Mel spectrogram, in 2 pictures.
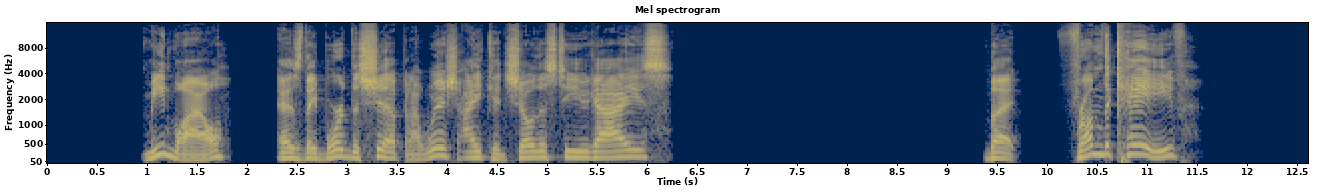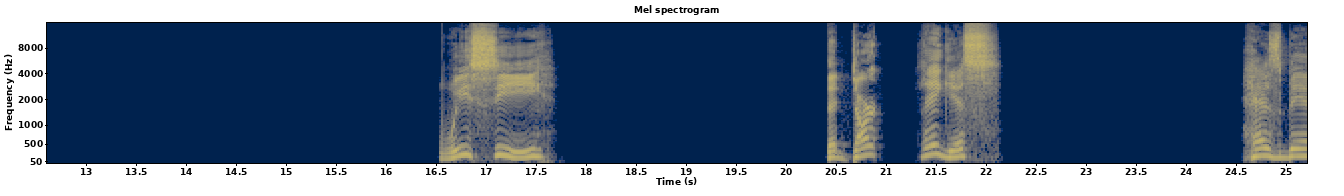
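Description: A middle-aged man talks with animation into a close microphone, in bursts with pauses.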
